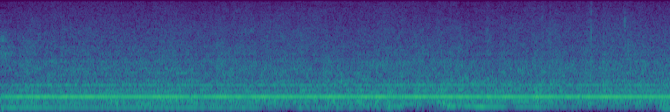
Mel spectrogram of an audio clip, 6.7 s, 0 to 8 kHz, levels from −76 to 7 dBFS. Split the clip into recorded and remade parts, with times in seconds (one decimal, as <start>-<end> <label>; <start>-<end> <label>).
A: 0.0-0.6 remade; 0.6-1.9 recorded; 1.9-5.8 remade; 5.8-6.7 recorded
